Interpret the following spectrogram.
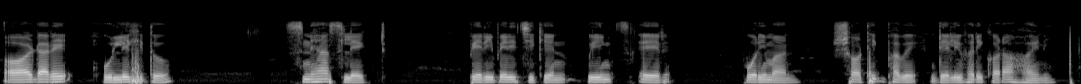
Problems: none marked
